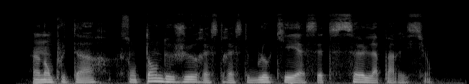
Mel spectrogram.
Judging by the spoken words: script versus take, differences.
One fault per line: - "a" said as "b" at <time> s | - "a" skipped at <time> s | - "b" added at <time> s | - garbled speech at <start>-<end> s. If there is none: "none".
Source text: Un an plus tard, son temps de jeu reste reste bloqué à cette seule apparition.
none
